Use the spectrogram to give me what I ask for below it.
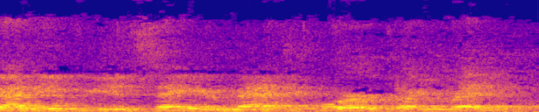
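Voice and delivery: normal talking voice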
